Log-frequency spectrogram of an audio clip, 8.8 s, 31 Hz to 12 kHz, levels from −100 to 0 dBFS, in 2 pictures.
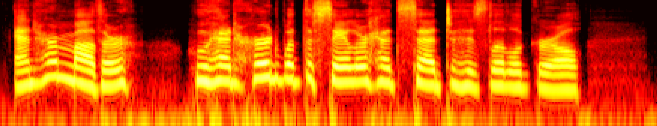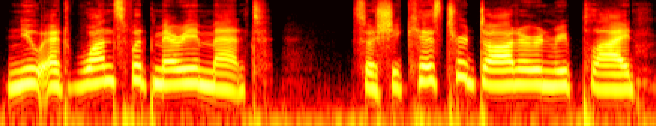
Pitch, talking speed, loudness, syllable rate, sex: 225 Hz, 190 wpm, -18 LUFS, 4.9 syllables/s, female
